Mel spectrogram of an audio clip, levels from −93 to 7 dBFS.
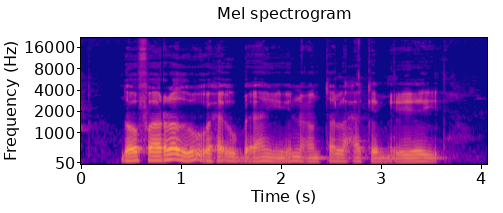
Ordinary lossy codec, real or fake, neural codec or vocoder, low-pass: none; real; none; none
